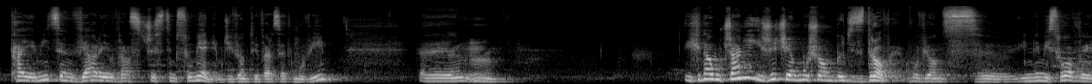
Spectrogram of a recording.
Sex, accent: male, native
